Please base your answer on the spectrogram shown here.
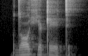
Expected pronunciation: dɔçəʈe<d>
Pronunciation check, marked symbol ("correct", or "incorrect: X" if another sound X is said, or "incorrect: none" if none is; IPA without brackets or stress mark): incorrect: t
